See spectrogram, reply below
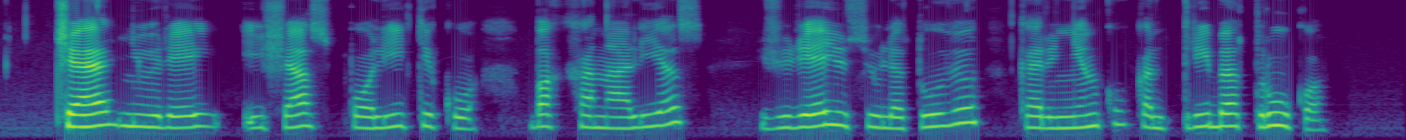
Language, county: Lithuanian, Utena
